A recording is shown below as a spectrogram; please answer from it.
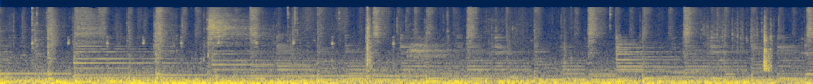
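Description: Music with held notes that change every second or so, over the low rumble of a car driving, heard inside the cabin.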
